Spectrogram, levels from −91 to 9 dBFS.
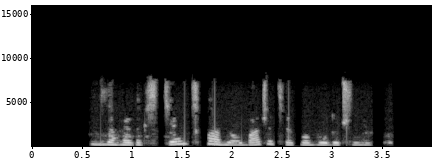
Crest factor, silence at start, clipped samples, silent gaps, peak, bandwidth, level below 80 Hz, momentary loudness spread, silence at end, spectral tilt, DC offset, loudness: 18 dB; 0.6 s; under 0.1%; 1.27-1.31 s, 3.42-3.50 s; 0 dBFS; 8.2 kHz; -58 dBFS; 6 LU; 0.4 s; -3 dB/octave; under 0.1%; -17 LUFS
